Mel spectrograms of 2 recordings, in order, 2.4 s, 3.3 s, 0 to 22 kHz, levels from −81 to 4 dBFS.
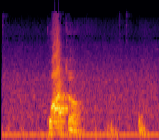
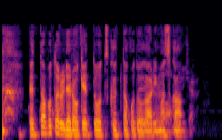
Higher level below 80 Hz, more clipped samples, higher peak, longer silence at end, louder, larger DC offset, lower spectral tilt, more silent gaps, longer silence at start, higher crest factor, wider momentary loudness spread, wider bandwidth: first, -46 dBFS vs -52 dBFS; neither; about the same, 0 dBFS vs -2 dBFS; second, 0 s vs 0.45 s; first, -11 LUFS vs -20 LUFS; neither; about the same, -4.5 dB/octave vs -5 dB/octave; neither; about the same, 0.05 s vs 0.05 s; about the same, 16 dB vs 18 dB; first, 22 LU vs 8 LU; first, 16 kHz vs 11.5 kHz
